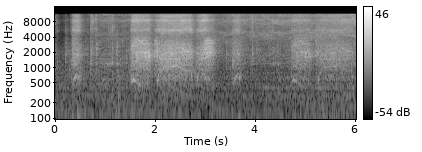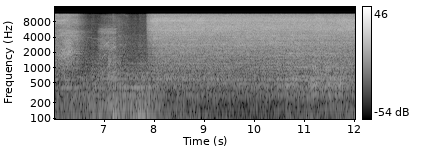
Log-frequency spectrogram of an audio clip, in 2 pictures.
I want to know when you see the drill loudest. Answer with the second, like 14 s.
2 s.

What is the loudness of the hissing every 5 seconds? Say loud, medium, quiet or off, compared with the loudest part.
quiet, loud, loud.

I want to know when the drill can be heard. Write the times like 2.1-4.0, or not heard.
0.0-7.3.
